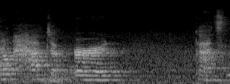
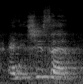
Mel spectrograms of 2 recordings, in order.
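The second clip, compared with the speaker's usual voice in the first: ordinary talk, nothing marked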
